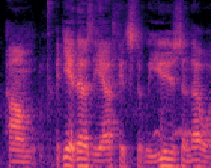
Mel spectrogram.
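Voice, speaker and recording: A man talks with an Australian accent. Room echo is audible. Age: 50s. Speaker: fishing channel host. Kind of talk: casual tutorial. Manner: casual, many fillers.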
